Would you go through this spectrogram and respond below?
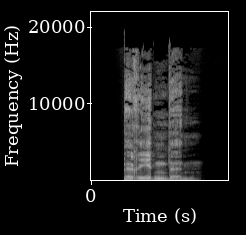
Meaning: inflection of beredend: 1. strong genitive masculine/neuter singular 2. weak/mixed genitive/dative all-gender singular 3. strong/weak/mixed accusative masculine singular 4. strong dative plural
- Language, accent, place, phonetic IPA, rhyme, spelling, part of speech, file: German, Germany, Berlin, [bəˈʁeːdn̩dən], -eːdn̩dən, beredenden, adjective, De-beredenden.ogg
